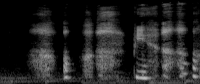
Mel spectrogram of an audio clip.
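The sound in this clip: A woman gasps and moans in short, breathy voiced bursts, several in quick succession with brief gaps between them.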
